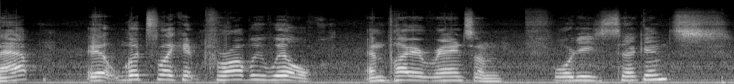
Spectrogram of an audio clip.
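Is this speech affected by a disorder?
Yes: cerebral palsy; only one hand usable.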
